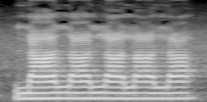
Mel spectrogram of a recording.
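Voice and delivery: "la" five times in an even run; L sound drill. Shown as a demonstration. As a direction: tap the roof of the mouth on each "la". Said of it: "tongue kinda hits the roof".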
